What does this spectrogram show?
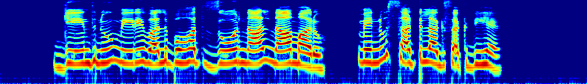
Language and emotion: Punjabi, fearful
